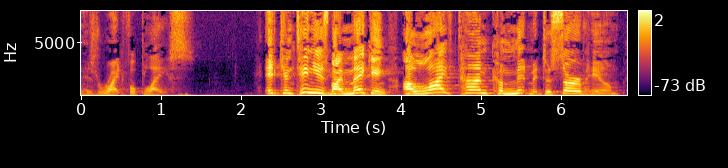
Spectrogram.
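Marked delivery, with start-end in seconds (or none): 2.3-6.7 loud, driving pulpit delivery; emphatic, raised preacher's voice; forceful preaching. Real, not acted. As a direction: hammer out the charge to the congregation.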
